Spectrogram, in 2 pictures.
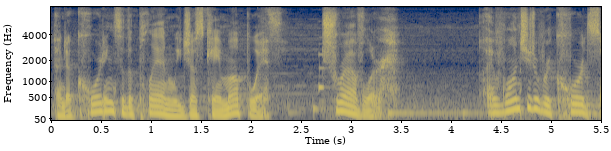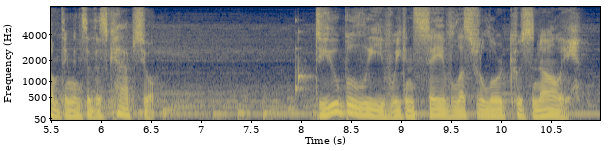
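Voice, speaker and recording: A man voicing a calculating young scholar in a video game, measured, aloof and matter-of-fact. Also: fairly low pitch, lively intonation, close to an everyday voice. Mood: calm, persuasive. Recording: clear music behind the voice.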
